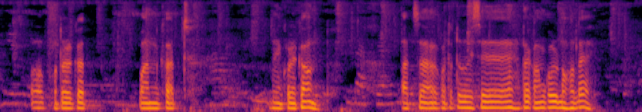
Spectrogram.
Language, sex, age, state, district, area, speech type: Assamese, male, 30-45, Assam, Goalpara, urban, spontaneous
